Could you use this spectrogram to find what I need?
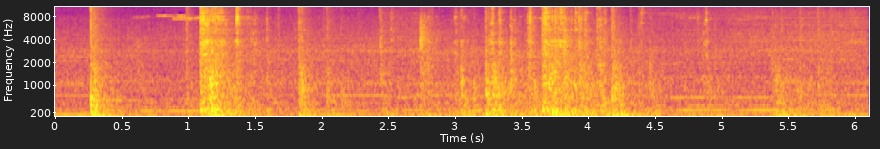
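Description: A garbage truck's hydraulic lift whines and clunks.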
